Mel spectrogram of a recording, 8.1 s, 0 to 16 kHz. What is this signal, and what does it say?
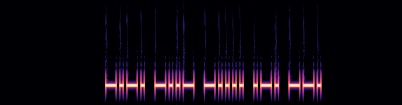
Morse code, heard as a keyed tone, about 17 wpm, 700 Hz. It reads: CX6RG
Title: DXCC-100 Call Signs - 5 Characters - Repeated 2x - 17wpm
